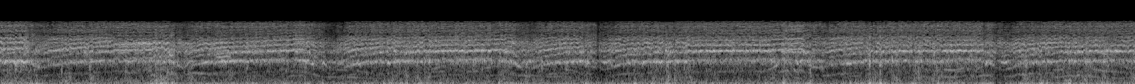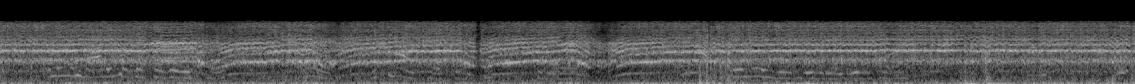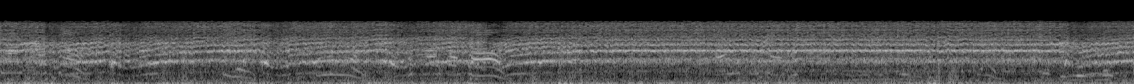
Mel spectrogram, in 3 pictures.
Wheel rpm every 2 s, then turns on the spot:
140, 130, 130, 140, 140, 140, 140, 130, 120, 150, 160, 130, 130, 120, 150, 160, 150.
none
